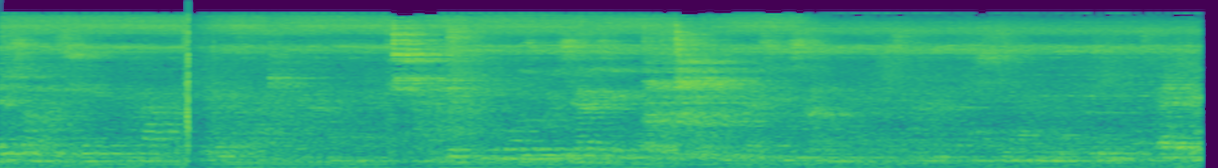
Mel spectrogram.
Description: Sharp hissing noise accompanied by faint conversation in the background and camera tapping noise and metallic clanking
